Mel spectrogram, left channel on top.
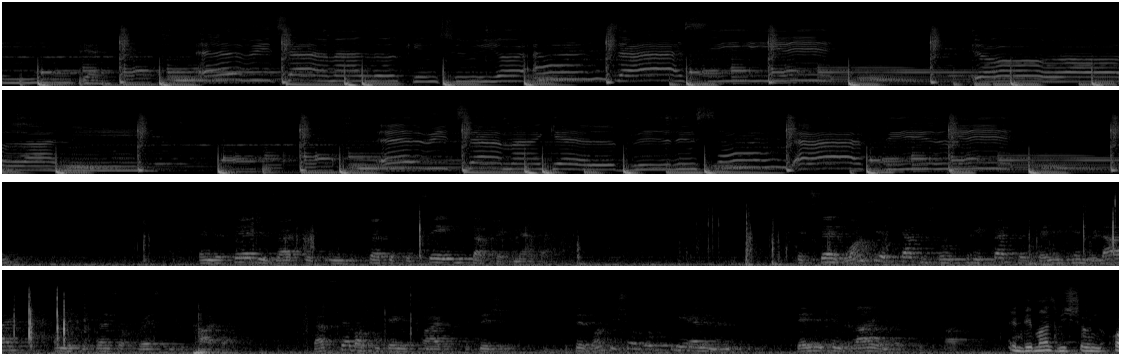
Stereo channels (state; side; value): different; both; correlation -0.01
